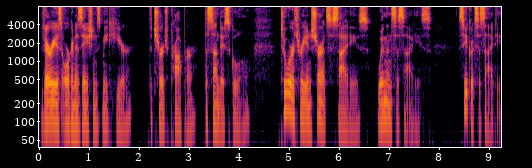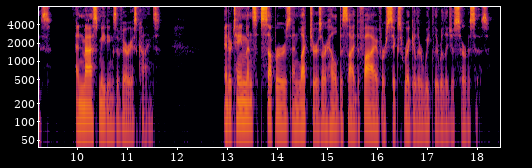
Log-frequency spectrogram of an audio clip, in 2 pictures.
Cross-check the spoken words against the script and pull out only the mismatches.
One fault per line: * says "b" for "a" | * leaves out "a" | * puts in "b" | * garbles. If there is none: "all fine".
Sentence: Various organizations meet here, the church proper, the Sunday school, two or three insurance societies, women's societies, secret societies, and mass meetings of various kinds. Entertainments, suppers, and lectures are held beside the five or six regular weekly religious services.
all fine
